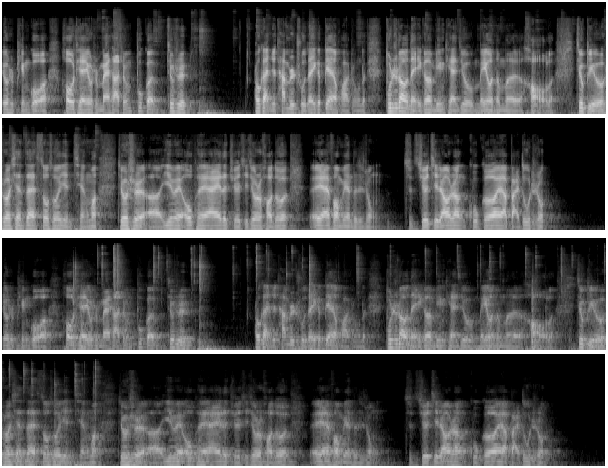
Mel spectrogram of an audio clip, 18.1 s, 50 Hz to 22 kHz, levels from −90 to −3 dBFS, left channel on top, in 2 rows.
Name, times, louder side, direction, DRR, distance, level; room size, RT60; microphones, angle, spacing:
voice 1, 0.0-2.8 3.8-14.7 15.1-17.2, left 8 dB, 70° left, 0.4 m, -29 dB
sound 1, 0.8-10.5, right 2 dB, 45° right, 1.1 m, -45 dB
7.0 x 4.4 x 3.5 m
head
